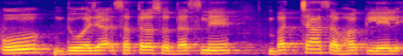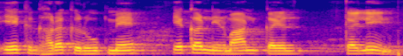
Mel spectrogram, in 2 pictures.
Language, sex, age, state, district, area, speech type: Maithili, male, 18-30, Bihar, Madhubani, rural, read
